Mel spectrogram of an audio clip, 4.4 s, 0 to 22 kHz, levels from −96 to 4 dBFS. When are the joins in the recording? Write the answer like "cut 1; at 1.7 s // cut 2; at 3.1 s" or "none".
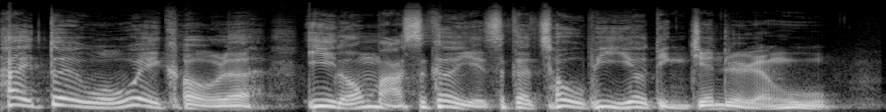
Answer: cut 1; at 1.4 s

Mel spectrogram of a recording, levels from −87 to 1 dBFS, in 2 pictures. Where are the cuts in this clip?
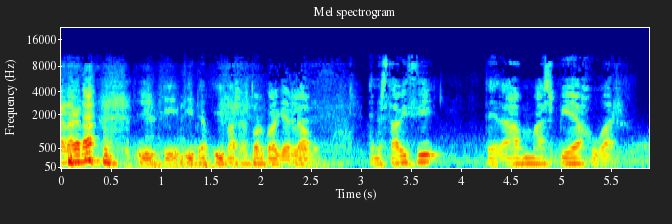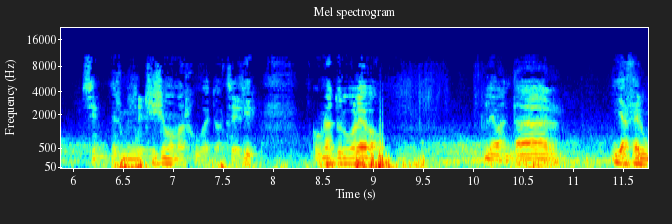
cut 1; at 3.0 s

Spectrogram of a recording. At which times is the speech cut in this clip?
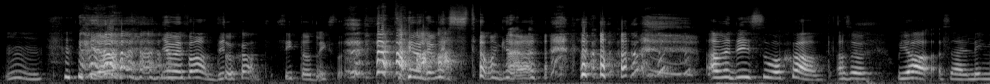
cut 1; at 2.2 s // cut 2; at 3.2 s

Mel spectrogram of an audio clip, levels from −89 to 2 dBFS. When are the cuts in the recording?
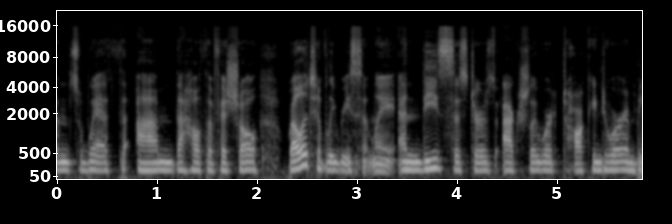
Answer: none

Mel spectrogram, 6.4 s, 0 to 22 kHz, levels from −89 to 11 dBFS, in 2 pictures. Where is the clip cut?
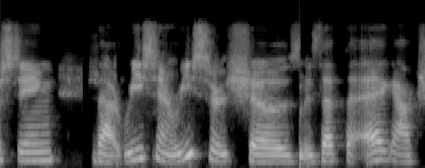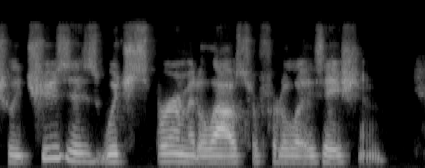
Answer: none

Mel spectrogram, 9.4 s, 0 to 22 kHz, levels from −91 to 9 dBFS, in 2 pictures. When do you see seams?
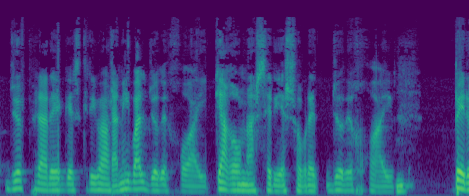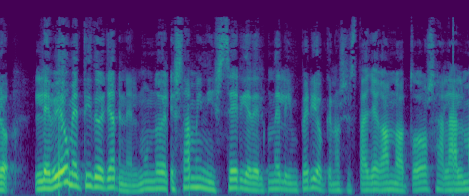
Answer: cut 1; at 1.1 s // cut 2; at 2.1 s // cut 3; at 3.2 s // cut 4; at 3.9 s // cut 5; at 5.4 s // cut 6; at 5.9 s // cut 7; at 6.4 s // cut 8; at 7.4 s

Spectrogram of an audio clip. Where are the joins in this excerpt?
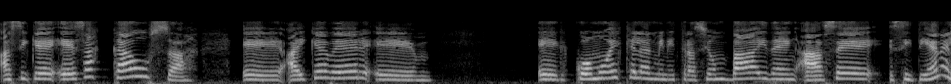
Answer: none

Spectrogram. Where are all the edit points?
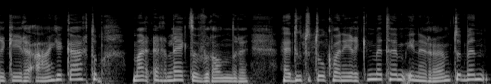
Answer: cut 1; at 1.0 s // cut 2; at 1.9 s // cut 3; at 3.3 s // cut 4; at 3.7 s

